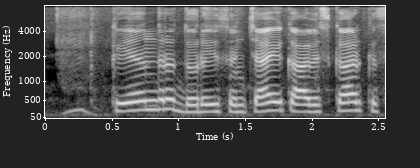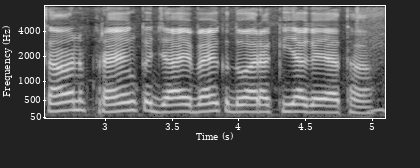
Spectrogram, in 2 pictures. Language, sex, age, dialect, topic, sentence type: Hindi, male, 18-24, Awadhi Bundeli, agriculture, statement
